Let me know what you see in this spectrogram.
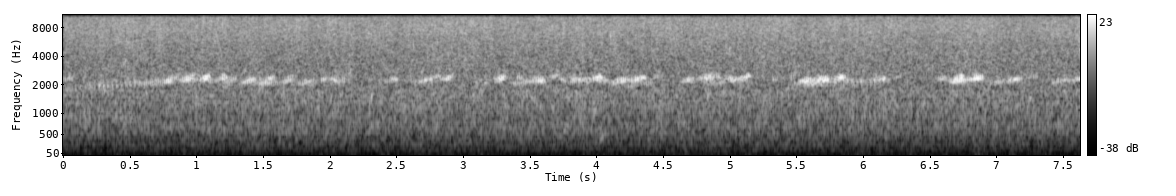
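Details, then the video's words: Frogs by a river deep in a pristine forest, giving short high trilled bursts that repeat every second or so through the whole stretch, several callers overlapping, all over a steady loud rush of flowing water. "River and Frogs sleep sounds"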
